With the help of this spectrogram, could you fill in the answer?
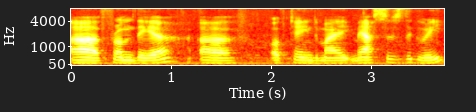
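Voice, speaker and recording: A woman speaks at a very deep, low pitch in a monotone, flat delivery. Her pace is fairly slow, and the room echo is audible. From West Africa. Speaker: local election candidate. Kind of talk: candidate statement at public forum. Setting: town hall meeting with audience. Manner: hesitant, many fillers.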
